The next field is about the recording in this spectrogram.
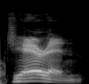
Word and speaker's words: Jaron: I don't know how to pronounce his first name either. I think it's like Jaron. – Okay, well, look up the pronunciation. – He's out of Louisville, and he was overdrafted. I can tell you that much. – I need to know if I'm right, because I'm getting a lot of flack lately from the listeners about me aggressively mispronouncing names. So Jaron. I was close.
